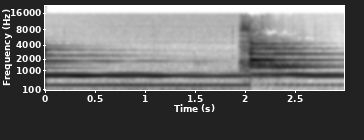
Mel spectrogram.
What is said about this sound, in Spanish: Me acuerdo que desde chiquita mi abuelita nos decía como que ya viene tu abuelito, ya vienen tus tíos, ya están tocando las campanas. Y la gente todos los días a las 8 de la noche, cuando empiezan a tocar las campanas, sale con su sahumerio a recibir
